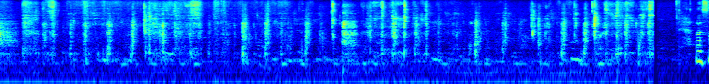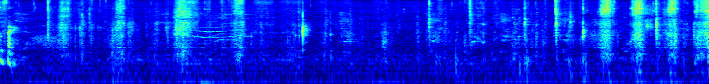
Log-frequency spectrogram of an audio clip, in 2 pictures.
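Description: A woman chews and smacks food close to a microphone.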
